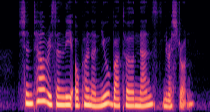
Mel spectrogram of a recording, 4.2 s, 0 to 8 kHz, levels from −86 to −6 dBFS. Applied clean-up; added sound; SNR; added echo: none; none; none; none.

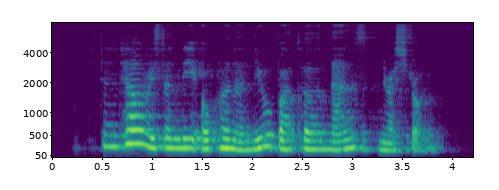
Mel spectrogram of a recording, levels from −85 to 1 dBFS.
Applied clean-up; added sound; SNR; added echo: neural mask model DeepFilterNet 3.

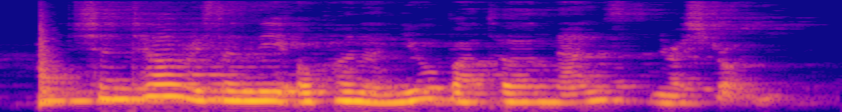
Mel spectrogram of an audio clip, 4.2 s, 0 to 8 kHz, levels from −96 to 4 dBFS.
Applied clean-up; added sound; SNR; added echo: classical method WPE with log-MMSE.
